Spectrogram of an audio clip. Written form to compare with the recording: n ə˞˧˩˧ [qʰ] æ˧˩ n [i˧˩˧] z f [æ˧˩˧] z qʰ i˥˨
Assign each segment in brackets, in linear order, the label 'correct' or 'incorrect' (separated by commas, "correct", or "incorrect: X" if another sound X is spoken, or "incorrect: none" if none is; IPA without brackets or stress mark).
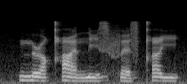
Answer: correct, correct, incorrect: ɛ˧˩˧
